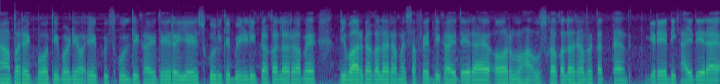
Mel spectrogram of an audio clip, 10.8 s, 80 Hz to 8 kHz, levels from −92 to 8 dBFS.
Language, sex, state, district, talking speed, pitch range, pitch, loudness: Hindi, male, Bihar, Bhagalpur, 210 wpm, 125-130 Hz, 130 Hz, -30 LUFS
